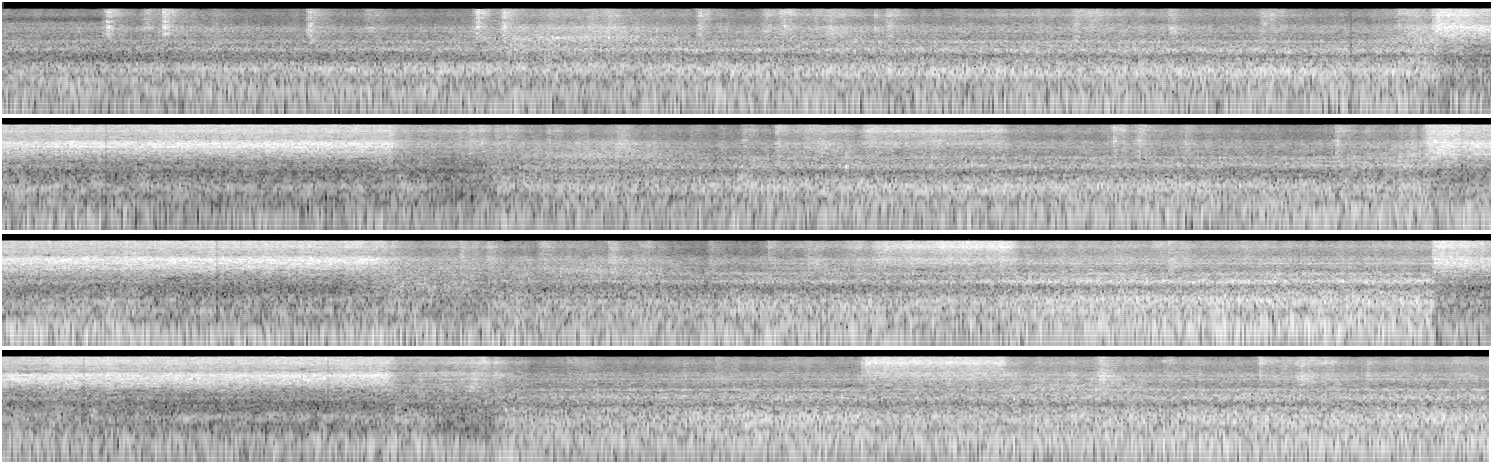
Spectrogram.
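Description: Tissue-paper roll converting and packing machinery running: a loud, steady, dense mechanical clatter and hum. Three times a higher hiss comes in for two or three seconds while the mid-range dips.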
